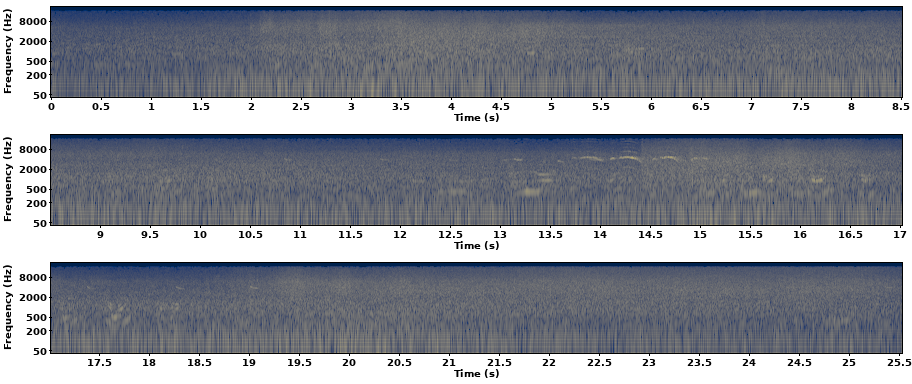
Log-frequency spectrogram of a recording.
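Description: Pacific Ocean surf rolls against a rocky coast in a steady, full roar, with waves swelling and surging every several seconds, close and loud with no voices.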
